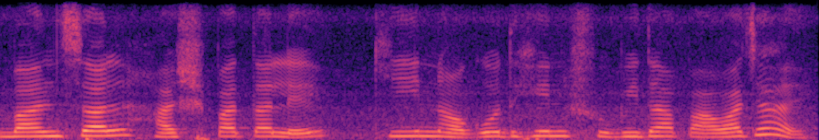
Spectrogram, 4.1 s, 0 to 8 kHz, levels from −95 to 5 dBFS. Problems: constant background noise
